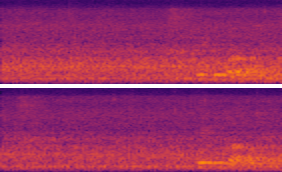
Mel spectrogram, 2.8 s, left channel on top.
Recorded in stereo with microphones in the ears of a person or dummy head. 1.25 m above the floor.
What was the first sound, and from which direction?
A man speaking, 35° left (ahead or behind).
